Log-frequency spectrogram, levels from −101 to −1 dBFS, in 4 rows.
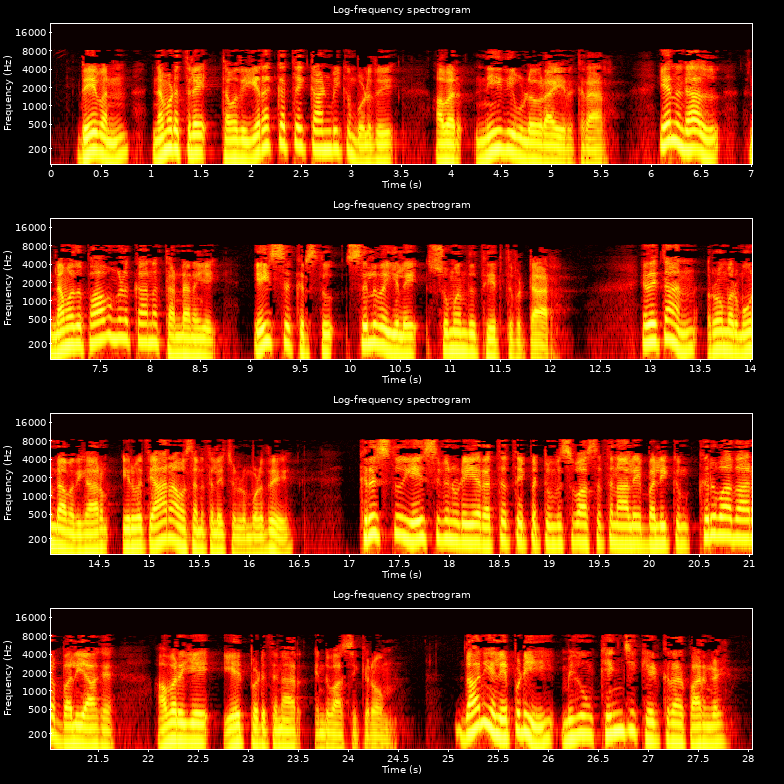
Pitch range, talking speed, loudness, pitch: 125-190 Hz, 90 wpm, -23 LUFS, 150 Hz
